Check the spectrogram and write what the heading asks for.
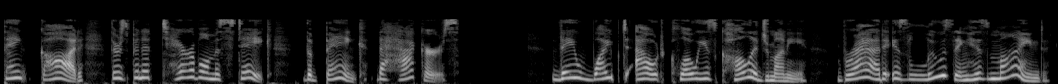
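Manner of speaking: high, rushed panic, lightly voiced; a hint of a frantic mother; near-hysterical mother. A narrator's reading. Mother panicking about the hackers, mildly frantic. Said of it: "My mother's voice was shrill, bordering on hysteria".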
